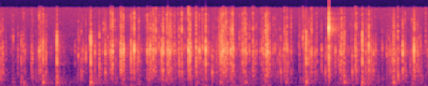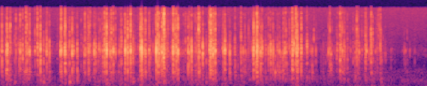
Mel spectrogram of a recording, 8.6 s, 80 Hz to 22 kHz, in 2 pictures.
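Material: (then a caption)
Plastic. Both hands type on the keycaps of a white and grey plastic mechanical keyboard with long-nailed fingertips. A steady, dense stream of quick, bright clacks continues throughout, concentrated around 2.3 kHz, with little low end and almost no ring after each keystroke.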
